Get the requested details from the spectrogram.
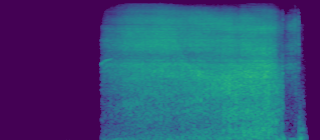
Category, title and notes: Sound effects > Objects / House appliances
Cleaned paper-ripping sound.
